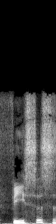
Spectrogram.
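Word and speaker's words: Theseus: Thesis? Is that the pronunciation? – Yes. – Yeah. – Thesis, yeah.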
